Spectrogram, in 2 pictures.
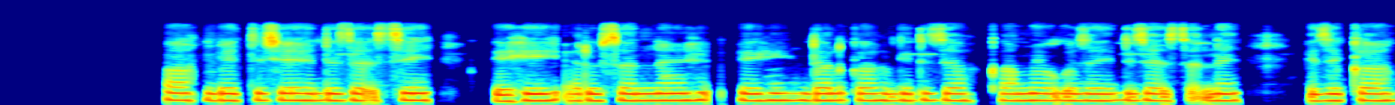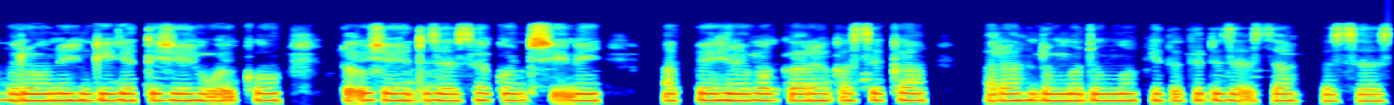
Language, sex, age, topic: Gamo, female, 18-24, government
